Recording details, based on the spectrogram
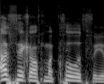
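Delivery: put-on lisping voice on every s. Imagining a stripper talking with the Dusty Rhodes lisp. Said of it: "had the Dusty Rhodes, like, lisp? Be like, she'd be like".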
